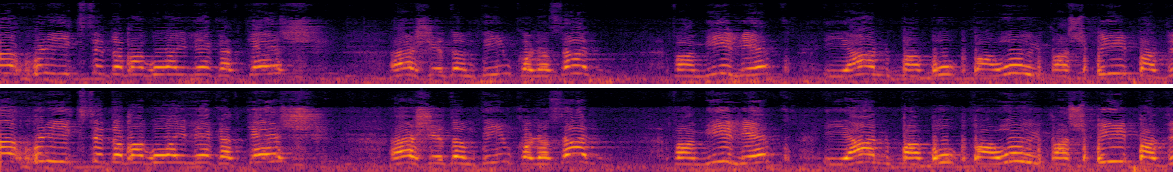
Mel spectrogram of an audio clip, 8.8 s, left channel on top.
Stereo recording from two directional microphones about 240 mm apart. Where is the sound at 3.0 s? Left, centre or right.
Centre.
